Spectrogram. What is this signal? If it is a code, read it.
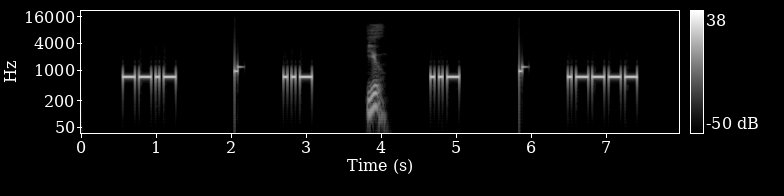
Morse code, heard as a keyed tone, about 22 wpm, 700 Hz. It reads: Q U U 1
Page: This rapid-fire timing is geared to push your ICR (Instant Character Recognition) skills.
